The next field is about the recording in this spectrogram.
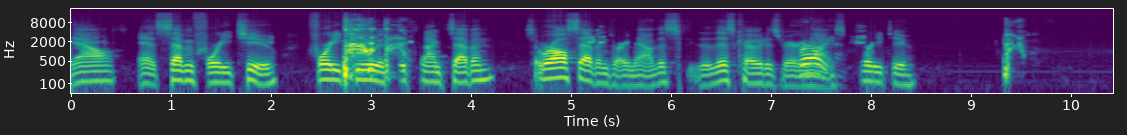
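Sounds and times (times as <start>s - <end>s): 
speech: 0.0s - 8.5s
sharp cough: 2.7s - 3.5s, 9.3s - 9.7s.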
